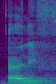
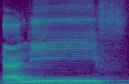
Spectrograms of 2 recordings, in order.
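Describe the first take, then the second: First: The final syllable is kept short. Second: The final syllable is stretched out long. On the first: The speaker calls it right. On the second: The speaker calls it wrong.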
